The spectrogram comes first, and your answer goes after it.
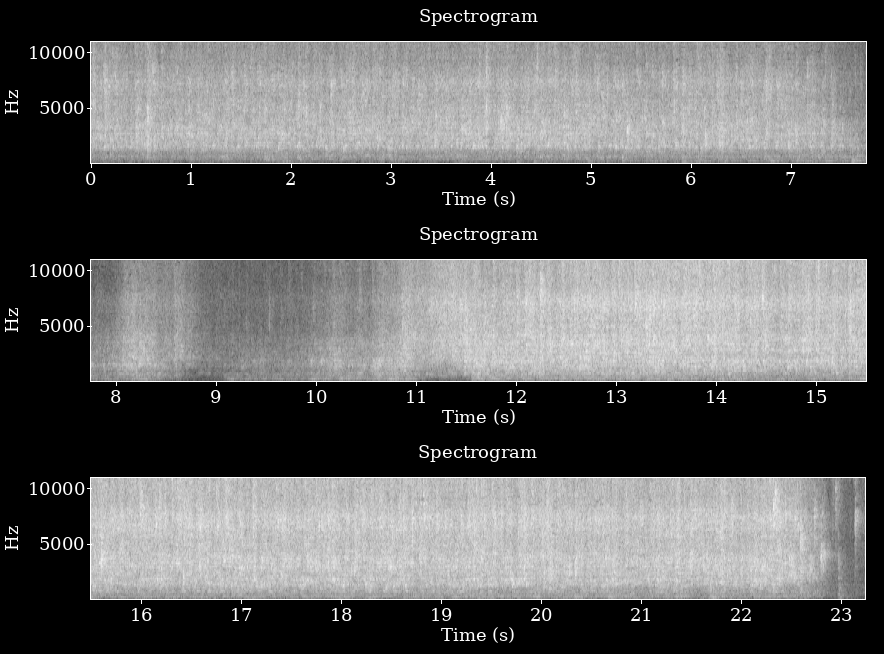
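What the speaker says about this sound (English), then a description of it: "It's in a nice bath" Water gushing steadily into a bath prepared for a baby wombat being treated for mange, a loud continuous rush that dips briefly near the middle before resuming.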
